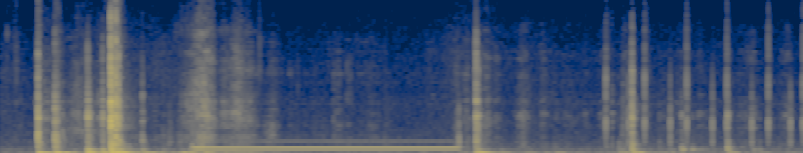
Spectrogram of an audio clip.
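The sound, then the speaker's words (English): Telephone dialing on speakerphone: a few brief tone bursts, then a steady held dial tone of about two seconds, followed by a run of short, quick dialing beeps. “should we call Vicky in Michigan? Fingers crossed it works this time.”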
